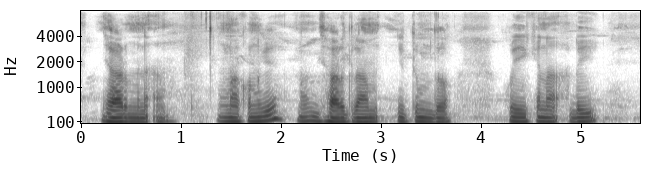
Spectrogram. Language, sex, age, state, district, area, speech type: Santali, male, 30-45, West Bengal, Jhargram, rural, spontaneous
